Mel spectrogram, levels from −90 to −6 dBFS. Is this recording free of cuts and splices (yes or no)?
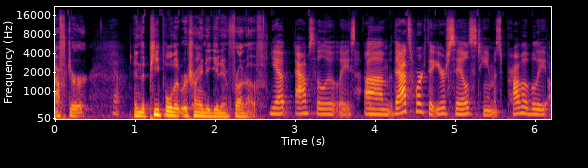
no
